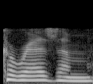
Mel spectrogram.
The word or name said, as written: Khorezm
